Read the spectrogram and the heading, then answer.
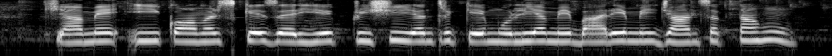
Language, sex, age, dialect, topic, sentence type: Hindi, female, 18-24, Marwari Dhudhari, agriculture, question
